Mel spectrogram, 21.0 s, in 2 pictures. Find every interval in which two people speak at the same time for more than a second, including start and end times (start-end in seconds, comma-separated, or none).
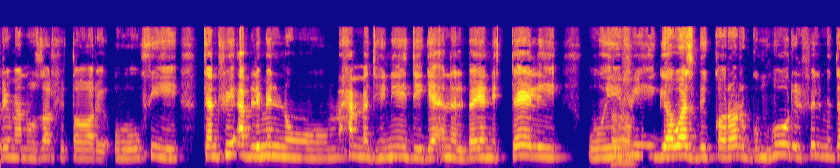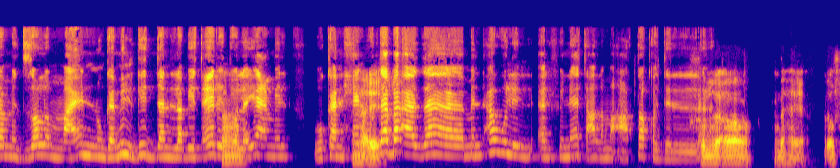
none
